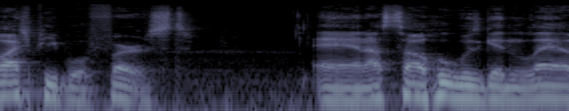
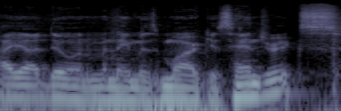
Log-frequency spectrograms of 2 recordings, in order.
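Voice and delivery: deep, formal professional voice; 4 dB louder than usual. Guest introducing himself to the audience on the host's show, deep professional voice. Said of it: "You got all deep and professional".

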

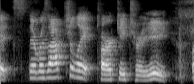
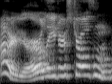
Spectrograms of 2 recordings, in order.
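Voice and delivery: put-on Northern Irish accent, higher; 6 semitones higher than usual. Reading a line again after changing accent: Belfast accent. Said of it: "I'm changing my accent".

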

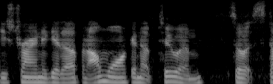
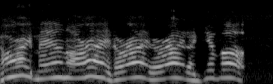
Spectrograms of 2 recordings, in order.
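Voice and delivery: put-on, very high, repeated screaming; 11 semitones higher, 4 dB louder than usual. Retelling how a man on the ground gave up: imitating someone screaming. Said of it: "he starts screaming at me".

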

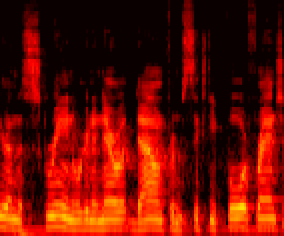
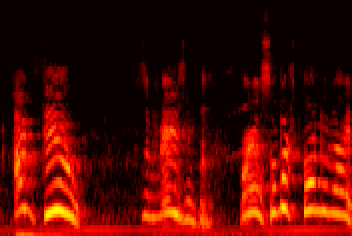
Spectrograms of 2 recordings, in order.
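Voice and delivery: very high, helium-sounding, squeaky-high voice. A co-host called [name] answering a fellow host, very high-pitched voice. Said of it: "Your voice is mighty high".

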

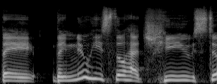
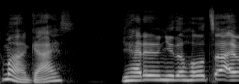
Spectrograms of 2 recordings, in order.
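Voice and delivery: flat put-on voice with no emotion. Imitating Michael Jordan's motivational speech: emotionless Michael Jordan impression. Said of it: "even his motivational speeches are like".

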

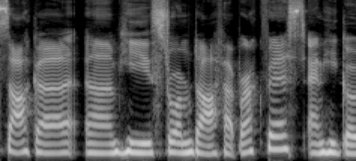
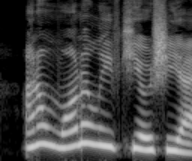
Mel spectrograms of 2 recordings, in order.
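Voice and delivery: put-on high, whiny, childish voice; 7 semitones higher than usual. Quoting exactly how he says a line, like a 3-year-old: mock whining. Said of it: "he says it exactly like that, like whining".

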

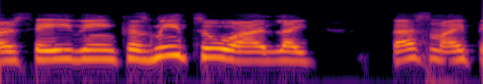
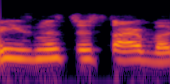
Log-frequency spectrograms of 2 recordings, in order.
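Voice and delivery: ordinary talk

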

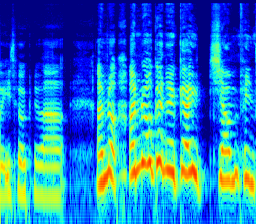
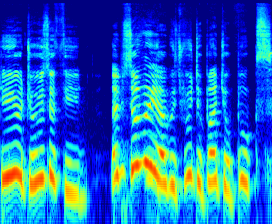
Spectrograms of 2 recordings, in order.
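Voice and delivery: put-on bear accent and voice. Imagining a big bear writing a letter, in a bear voice. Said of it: "That was a bear accent".

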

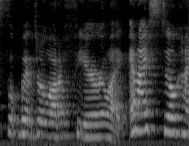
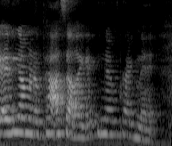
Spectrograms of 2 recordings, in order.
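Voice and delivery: ordinary talk

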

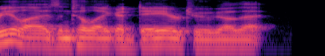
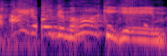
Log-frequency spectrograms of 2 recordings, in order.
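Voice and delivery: put-on high-pitched old-lady voice. Imagining a costumed figure greeting kids at a hockey game, grandma impression. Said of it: "That was a good Grammy impression".

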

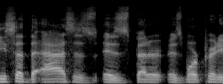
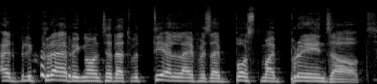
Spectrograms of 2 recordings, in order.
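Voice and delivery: poor put-on Jamaican accent, pitched up; 6 semitones higher than usual. Taking a turn at doing accents while others watch; attempted Jamaican accent. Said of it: "I already had the Jamaican accent".

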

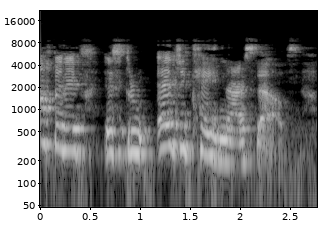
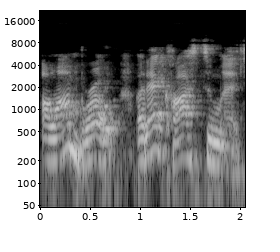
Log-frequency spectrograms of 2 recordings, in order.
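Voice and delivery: sour, negative tone with a little stank attitude; 5 semitones lower than usual. Giving an example of what not to say about money, speaker uses negative, stank attitude. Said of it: "you see how I got that negative, that little stank attitude in my voice?".

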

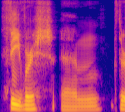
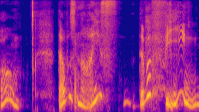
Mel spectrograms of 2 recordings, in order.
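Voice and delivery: put-on girlish Stockholm Swedish accent. Recalling working in a Nike store, speaker talks to kids: young Stockholm girl voice. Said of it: "I started speaking like a 20-year-old girl from Stockholm".

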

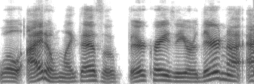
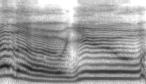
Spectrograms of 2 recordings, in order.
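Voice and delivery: high, loud call with "you" drawn out long; 8 semitones higher, 6 dB louder than usual.

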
